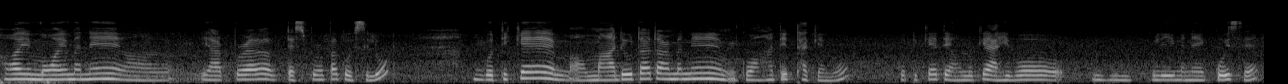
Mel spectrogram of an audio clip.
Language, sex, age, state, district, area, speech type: Assamese, female, 30-45, Assam, Sonitpur, rural, spontaneous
